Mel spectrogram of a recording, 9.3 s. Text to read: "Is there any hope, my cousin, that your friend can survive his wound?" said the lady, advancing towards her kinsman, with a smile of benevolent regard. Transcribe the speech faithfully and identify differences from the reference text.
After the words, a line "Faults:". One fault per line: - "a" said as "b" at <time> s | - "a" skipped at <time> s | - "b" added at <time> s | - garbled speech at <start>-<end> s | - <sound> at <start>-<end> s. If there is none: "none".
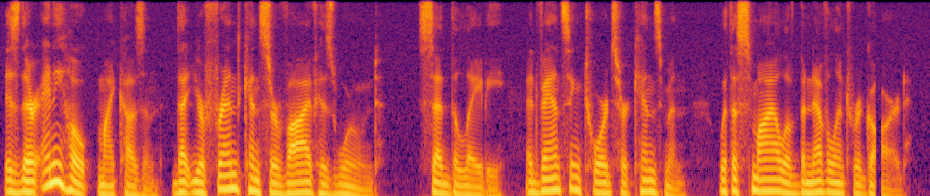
"Is there any hope, my cousin, that your friend can survive his wound?" said the lady, advancing towards her kinsman, with a smile of benevolent regard.
Faults:
- dropout at 8.7-8.8 s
